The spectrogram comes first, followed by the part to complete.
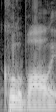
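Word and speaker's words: Coulibaly: Koulibaly, that's how you say it.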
